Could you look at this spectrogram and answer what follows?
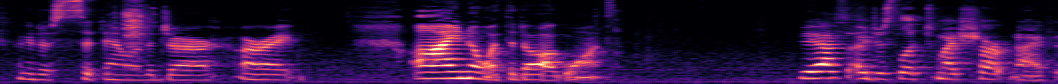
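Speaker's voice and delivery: ordinary talk, nothing marked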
